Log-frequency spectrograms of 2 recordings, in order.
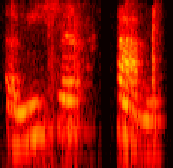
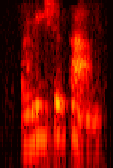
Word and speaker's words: Alesia Thomas: Please say her name, y'all, and I want to say it right. It's Alicia Thomas. – And that was A-L-E-S-I-A-T-H-O-M-A-S. Alicia Thomas.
